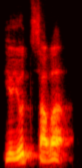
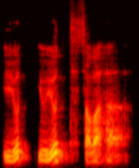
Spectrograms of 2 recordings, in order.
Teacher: Then the Visarga, the two dots at the end of Yuyutsavaha. So that Visarga takes the pronunciation of the alphabet just before the Visarga. So if the Visarga was not there, it would have been Yuyutsava.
